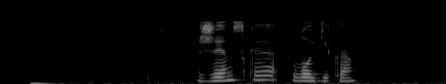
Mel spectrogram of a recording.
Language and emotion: Russian, neutral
